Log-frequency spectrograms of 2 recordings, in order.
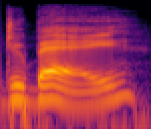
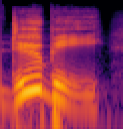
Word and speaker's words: Dube: last name is pronounced Dube right that's the French way to pronounce it and my grandfather who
